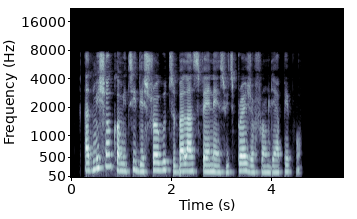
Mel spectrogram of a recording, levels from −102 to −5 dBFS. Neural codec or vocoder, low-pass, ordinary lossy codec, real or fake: none; none; none; real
